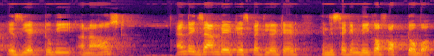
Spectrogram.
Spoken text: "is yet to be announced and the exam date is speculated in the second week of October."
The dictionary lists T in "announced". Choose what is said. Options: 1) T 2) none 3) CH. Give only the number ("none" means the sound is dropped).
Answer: 1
